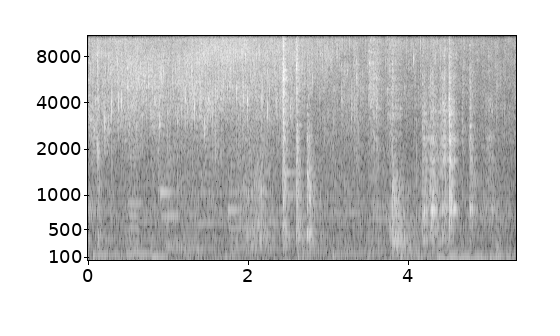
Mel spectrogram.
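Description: Steak frying in a pan with olive oil and butter, a steady broadband sizzle throughout with sharper crackles and spits toward the end, close and fairly loud.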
